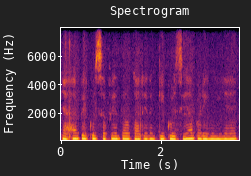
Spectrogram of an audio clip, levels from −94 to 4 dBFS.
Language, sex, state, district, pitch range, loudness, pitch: Hindi, female, Uttar Pradesh, Lalitpur, 190-200 Hz, -12 LUFS, 195 Hz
